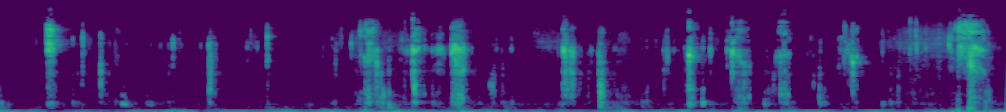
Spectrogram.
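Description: Crunchy biting and chewing of food for eating ASMR, many sharp, crisp crunches in an irregular rhythm with wet chewing between them, close and quiet with no talking.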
